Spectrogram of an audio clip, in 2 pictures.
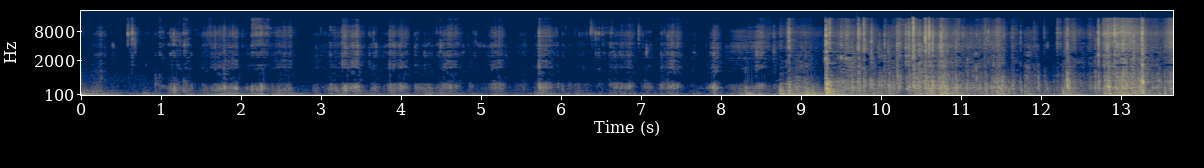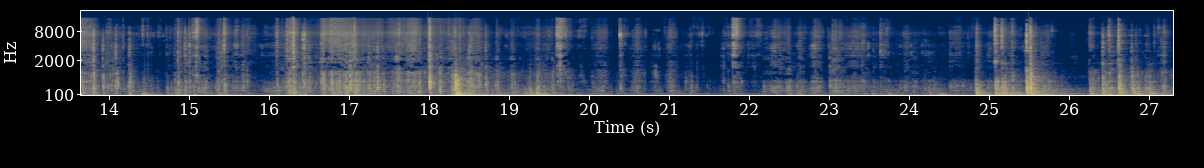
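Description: Close-up chewing and crunching of peanut butter caramel popcorn, soft and rhythmic at first. After about eight seconds comes around ten seconds of loud crinkling as the snack bag is handled, then chewing resumes.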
